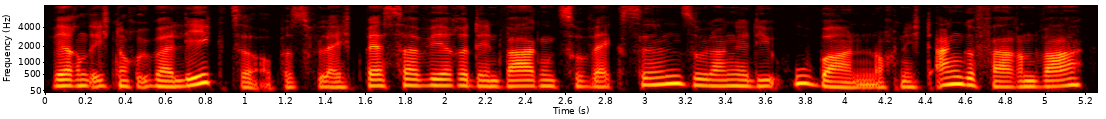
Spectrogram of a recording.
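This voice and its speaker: A man reading a first-person memoir aloud in a calm, measured way. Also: fairly high pitch, dry recording, studio quality.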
